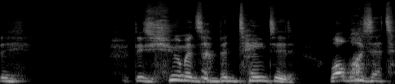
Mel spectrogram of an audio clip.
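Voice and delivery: loud, shrill scream full of outrage. Voicing elves confronting a dwarf in the game, screaming. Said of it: "They scream".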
